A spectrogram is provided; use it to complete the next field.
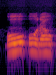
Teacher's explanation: ओ और औ का उच्चारण स्थान कंठ और ओष्ठ है। इसका अर्थ यह है कि कंठ से यह ध्वनि निकलती है और होठों का आकार परिवर्तन होता है। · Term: कंठोष्ठ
